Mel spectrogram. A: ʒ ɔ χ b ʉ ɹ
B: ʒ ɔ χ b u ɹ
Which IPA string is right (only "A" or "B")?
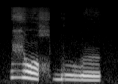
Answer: B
